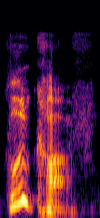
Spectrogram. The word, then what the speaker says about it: Gloukhov: I believe Gloukhov, if I have that pronounced correctly, don't I, Michael? Yes, that's right.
